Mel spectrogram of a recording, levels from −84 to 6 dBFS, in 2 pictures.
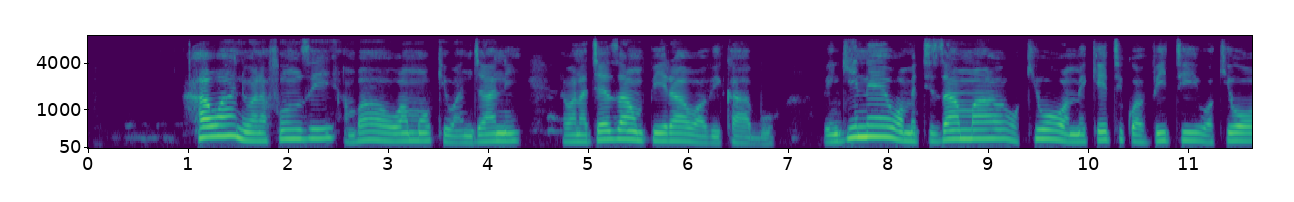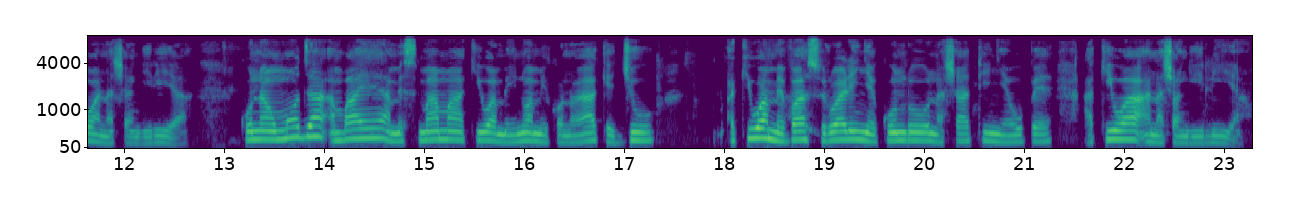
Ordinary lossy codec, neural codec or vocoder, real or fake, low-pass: Opus, 24 kbps; none; real; 7.2 kHz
